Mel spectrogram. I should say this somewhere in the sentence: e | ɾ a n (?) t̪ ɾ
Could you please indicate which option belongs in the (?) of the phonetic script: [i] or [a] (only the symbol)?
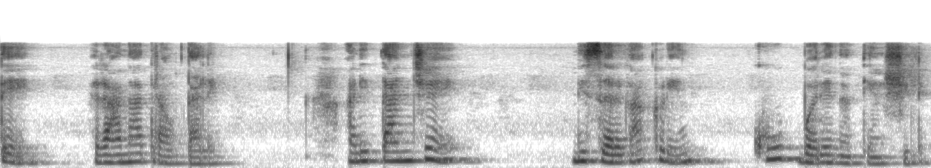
a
